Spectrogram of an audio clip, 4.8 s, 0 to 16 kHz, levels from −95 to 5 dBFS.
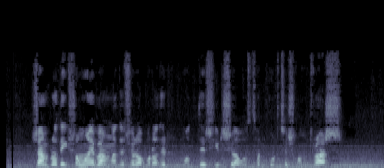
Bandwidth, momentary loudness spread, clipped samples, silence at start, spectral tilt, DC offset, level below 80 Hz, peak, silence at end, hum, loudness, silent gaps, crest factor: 11.5 kHz; 15 LU; under 0.1%; 0.1 s; -4 dB/octave; under 0.1%; -66 dBFS; -4 dBFS; 0 s; none; -27 LUFS; none; 24 dB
